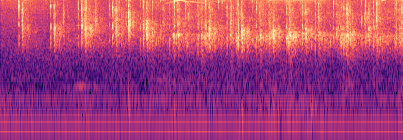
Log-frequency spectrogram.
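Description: Faint, scattered applause from the congregation: many small, irregular claps that keep up for about four seconds.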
